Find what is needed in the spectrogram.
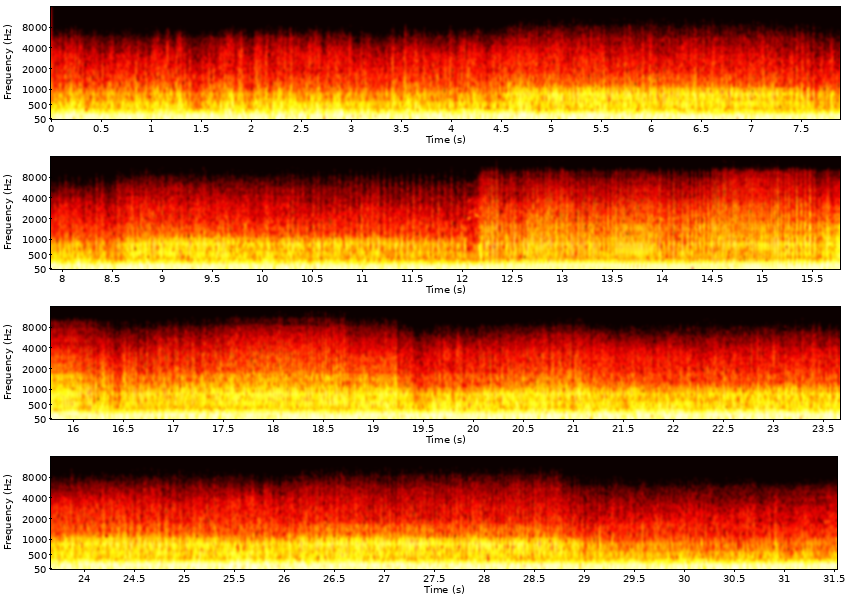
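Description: Harley-Davidson Road Glide's V-twin engine running at road speed, with wind rushing over the microphone. About halfway through, the wind noise grows and the engine note dips and then climbs again as the bike slows through a turn and pulls away, before settling back to a steady cruise.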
